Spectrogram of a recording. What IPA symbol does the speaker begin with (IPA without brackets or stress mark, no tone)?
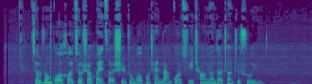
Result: t͡ɕ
